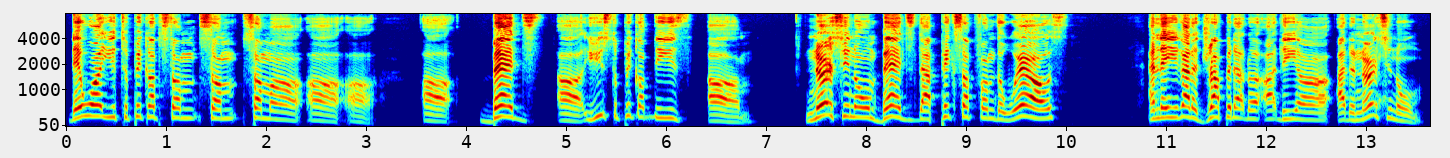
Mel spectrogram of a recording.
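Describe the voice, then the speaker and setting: Casting: male vlogger, high voice, dry recording, casual streetwise storyteller, emphatic and repetitive. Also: animated, normal speed, pushed and bright, dry recording. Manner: emphatic, repetitive, addresses listeners directly. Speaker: box truck owner-operator and vlogger.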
